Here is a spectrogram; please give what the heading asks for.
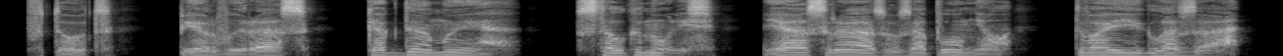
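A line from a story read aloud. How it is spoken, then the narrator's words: Moaning with long pauses. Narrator (Russian): простонал Макс, делая длинные паузы между словами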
